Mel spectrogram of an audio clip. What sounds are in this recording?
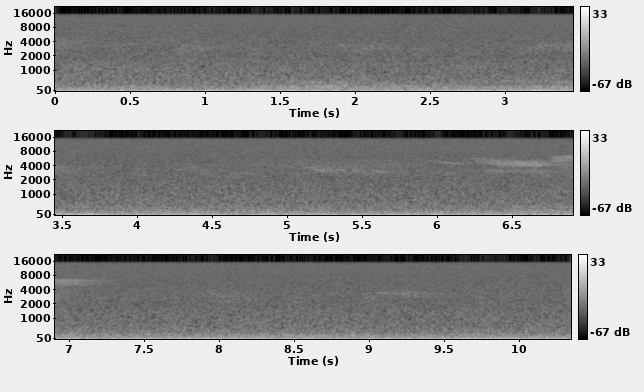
Red-eyed Vireo, Black-throated Blue Warbler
